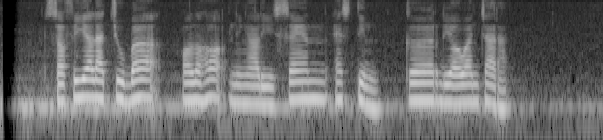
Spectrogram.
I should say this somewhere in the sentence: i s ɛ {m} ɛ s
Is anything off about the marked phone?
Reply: yes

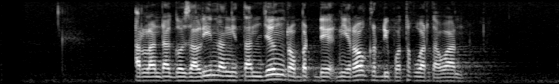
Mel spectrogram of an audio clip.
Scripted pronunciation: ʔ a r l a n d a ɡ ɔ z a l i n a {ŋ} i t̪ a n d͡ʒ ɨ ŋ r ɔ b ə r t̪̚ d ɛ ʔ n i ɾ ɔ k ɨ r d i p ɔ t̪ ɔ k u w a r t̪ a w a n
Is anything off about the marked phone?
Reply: no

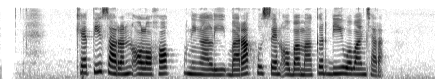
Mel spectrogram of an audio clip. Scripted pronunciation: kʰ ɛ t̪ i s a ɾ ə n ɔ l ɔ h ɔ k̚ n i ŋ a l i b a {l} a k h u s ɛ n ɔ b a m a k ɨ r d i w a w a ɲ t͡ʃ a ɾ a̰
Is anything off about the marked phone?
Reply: yes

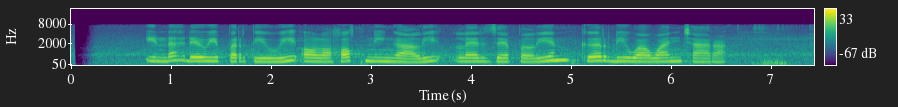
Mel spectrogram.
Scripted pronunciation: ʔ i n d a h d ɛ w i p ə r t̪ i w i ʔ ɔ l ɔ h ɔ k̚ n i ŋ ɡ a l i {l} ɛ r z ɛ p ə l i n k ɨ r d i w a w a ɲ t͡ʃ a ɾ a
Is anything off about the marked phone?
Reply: no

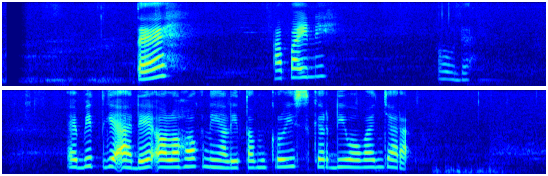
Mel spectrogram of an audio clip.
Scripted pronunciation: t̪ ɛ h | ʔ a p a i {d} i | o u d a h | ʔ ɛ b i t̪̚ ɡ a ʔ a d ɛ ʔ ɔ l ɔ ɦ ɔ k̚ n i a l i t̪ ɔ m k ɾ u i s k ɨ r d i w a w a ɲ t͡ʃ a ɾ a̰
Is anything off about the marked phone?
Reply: yes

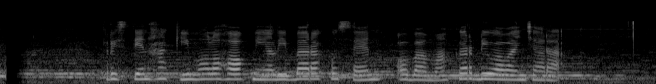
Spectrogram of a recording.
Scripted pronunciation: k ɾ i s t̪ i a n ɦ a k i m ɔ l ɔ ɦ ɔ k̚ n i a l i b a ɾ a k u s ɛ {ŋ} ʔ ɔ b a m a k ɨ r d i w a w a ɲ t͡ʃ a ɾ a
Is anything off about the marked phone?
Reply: yes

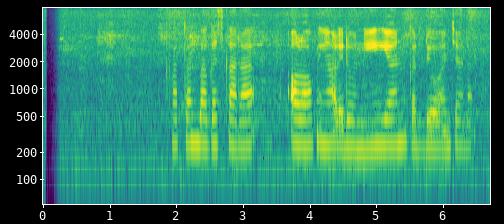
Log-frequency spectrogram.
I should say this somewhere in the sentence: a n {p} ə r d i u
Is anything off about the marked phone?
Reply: yes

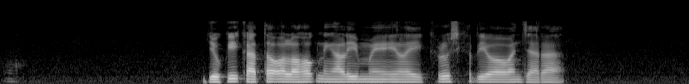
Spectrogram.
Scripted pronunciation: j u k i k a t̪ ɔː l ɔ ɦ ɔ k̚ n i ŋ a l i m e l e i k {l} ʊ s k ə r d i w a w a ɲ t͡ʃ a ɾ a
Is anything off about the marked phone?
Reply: yes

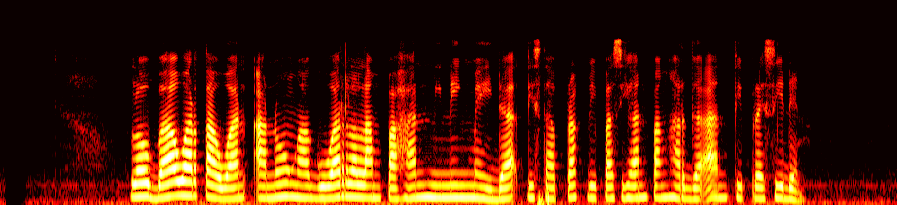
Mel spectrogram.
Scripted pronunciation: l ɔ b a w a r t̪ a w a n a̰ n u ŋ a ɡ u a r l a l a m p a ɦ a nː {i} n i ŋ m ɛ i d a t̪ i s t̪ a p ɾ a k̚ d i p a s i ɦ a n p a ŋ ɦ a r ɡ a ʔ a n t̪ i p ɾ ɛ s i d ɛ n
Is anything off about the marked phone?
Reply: no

